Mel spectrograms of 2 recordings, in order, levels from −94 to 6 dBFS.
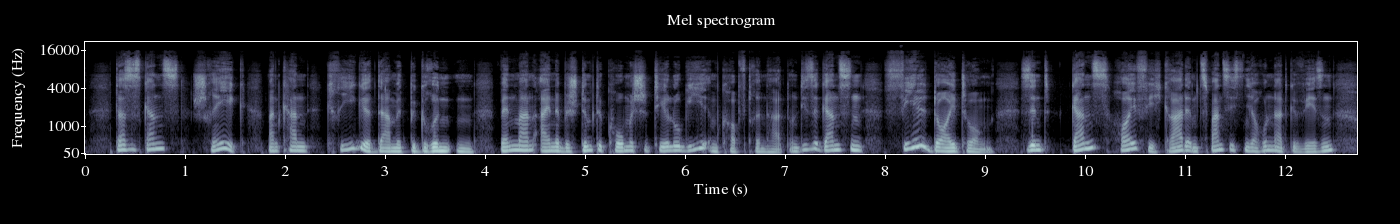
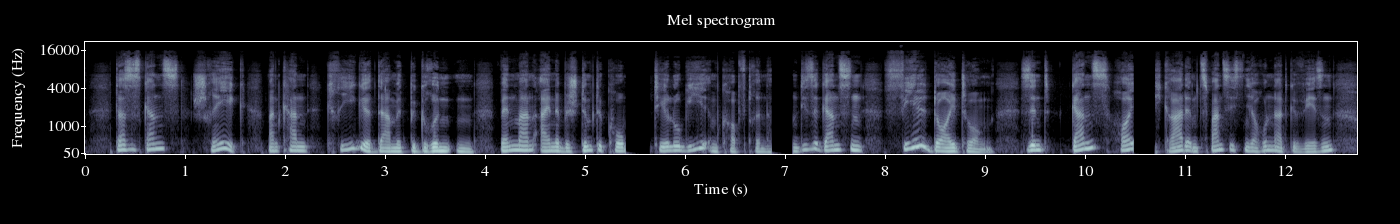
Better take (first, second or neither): first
